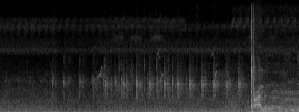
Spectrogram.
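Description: Small birds chirping in rapid, repeated short notes over a low steady outdoor rumble. About five seconds in, a sudden loud knock and a person's voice begin.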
